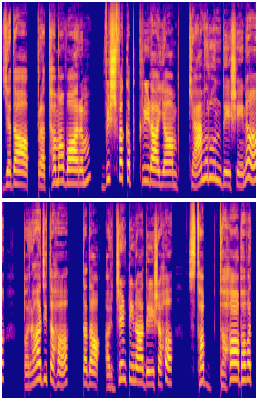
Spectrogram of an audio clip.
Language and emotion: Sanskrit, surprised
